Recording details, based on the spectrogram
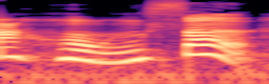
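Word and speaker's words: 红色: เซ่อ สะเออ เซอร์ ๆ เสียง ที่ 4 เซอร์ เพราะ ฉะนั้น คำ นี้ อ่าน ว่า หง เซ่อ วัน นี้ เรา จะ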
